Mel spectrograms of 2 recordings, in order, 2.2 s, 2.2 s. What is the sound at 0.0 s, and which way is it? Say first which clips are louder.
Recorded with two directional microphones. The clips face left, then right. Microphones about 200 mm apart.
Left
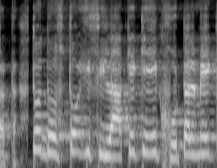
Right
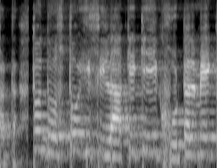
A woman's voice: left 9 dB; 40° left (ahead or behind).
